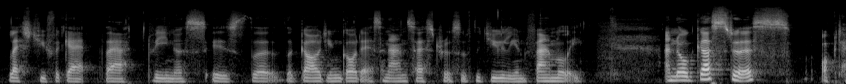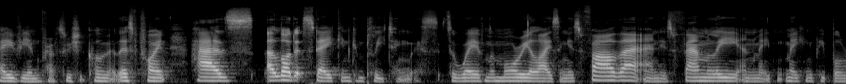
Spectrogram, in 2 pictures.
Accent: British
